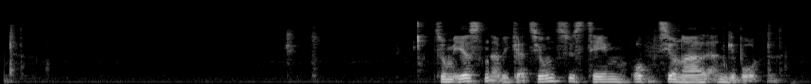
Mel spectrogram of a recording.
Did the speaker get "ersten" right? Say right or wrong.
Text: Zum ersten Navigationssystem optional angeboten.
right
